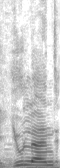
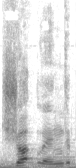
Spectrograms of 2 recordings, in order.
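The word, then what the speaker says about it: Jylland: I'm gonna pronounce the location names in their proper Danish context. So here we go. Denmark is made of the Jutland, not Jutland, peninsula that connects to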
